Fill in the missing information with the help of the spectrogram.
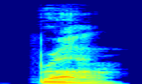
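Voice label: "bra", Australian English; pronunciations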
